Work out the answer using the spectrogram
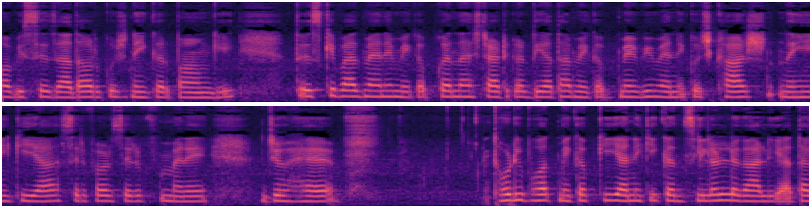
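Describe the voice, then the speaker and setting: Slightly hoarse young woman, very warm and dark. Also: medium pitch. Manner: chatty, rambling, tired. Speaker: vlogger. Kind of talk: casual voice-over narration.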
